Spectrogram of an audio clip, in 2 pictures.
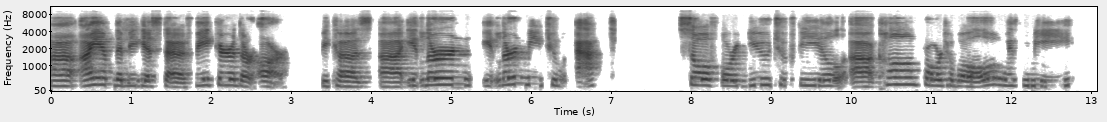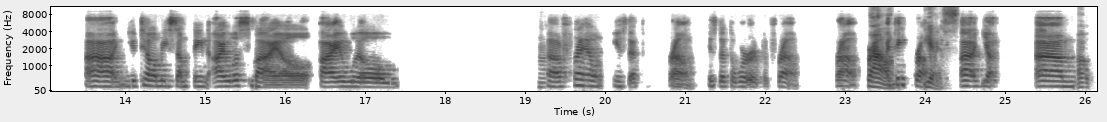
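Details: Adult woman with foreign accent syndrome since 2010.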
